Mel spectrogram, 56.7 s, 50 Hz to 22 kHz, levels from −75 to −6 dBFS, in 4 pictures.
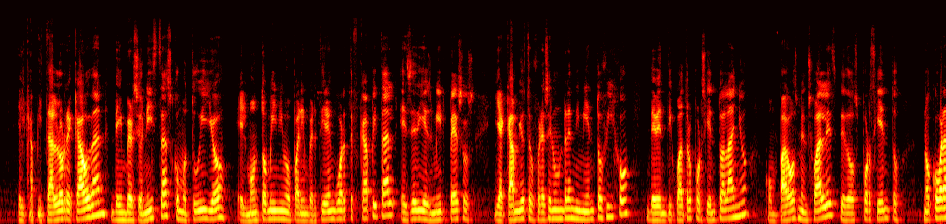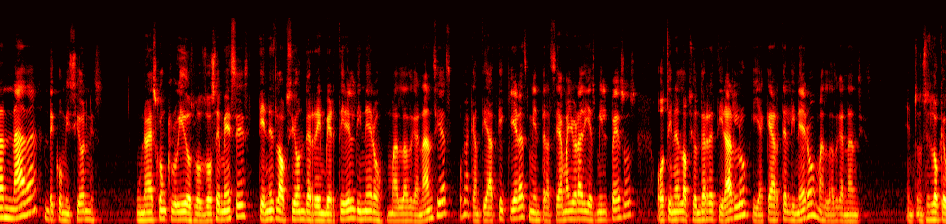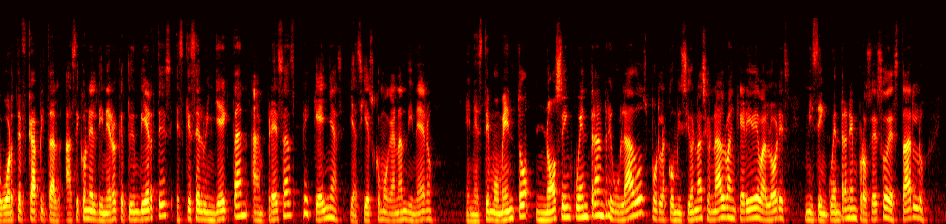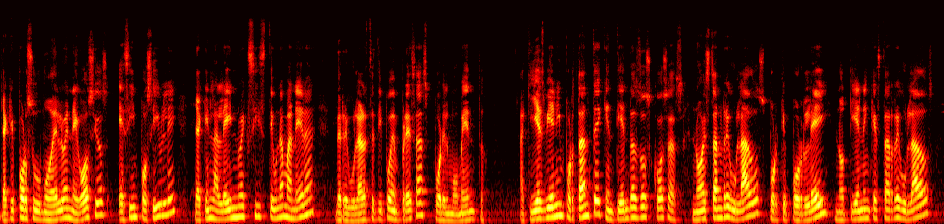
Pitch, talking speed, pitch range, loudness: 145 Hz, 190 wpm, 125-165 Hz, -24 LUFS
